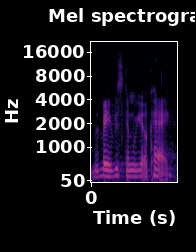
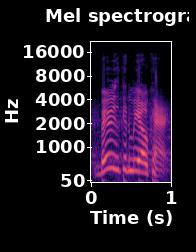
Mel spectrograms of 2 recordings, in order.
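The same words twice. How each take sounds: First: Very soft, low and subdued; thinking to oneself. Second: High-pitched mock yell; retold yelling. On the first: Retold or imitated. Mother telling herself about her baby, hushed inner voice. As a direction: murmur it privately to yourself. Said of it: "And I think to myself". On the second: Staff yelling news of the baby to the mother, retold yell. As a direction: call it out like frantic hospital staff. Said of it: "and they're yelling".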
